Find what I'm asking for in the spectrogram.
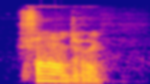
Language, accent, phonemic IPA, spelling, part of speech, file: French, Canada, /fɑ̃.dʁɔ̃/, fendront, verb, LL-Q150 (fra)-fendront.wav
- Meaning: third-person plural future of fendre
